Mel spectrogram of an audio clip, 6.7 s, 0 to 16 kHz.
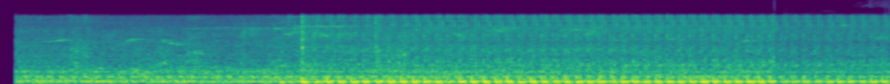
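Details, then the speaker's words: Honda Supra motorcycle at idle: loud, fairly regular kletek clatter about four per second plus small ticks; roughly 30% from the cam chain, mostly from elsewhere; lower valve found loose, oil still fairly clean. "Ada bunyi kletek-kletek secara teratur dan sedikit bunyi kecil-kecil ya, tapi yang besar banget itu bunyi kletek-kleteknya."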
